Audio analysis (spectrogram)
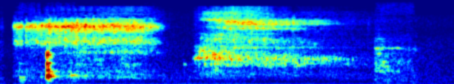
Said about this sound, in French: une respiration.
